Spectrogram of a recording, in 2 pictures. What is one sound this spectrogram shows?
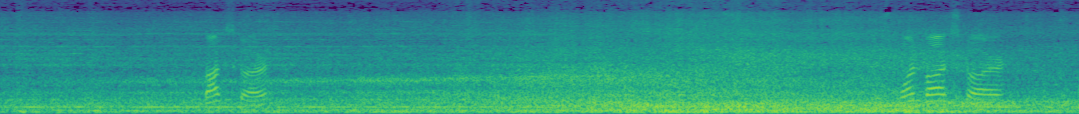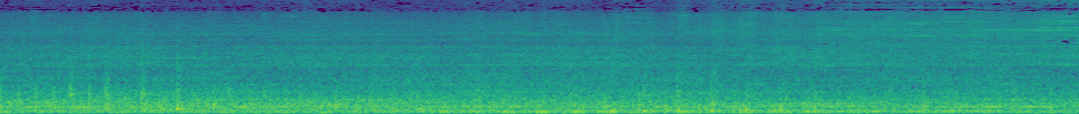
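A freight train rolls past close by with a deep, steady rumble.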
